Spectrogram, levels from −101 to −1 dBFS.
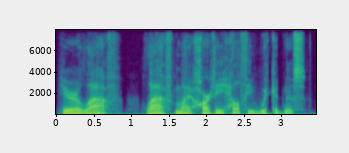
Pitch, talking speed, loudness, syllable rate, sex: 90 Hz, 120 wpm, -20 LUFS, 4.1 syllables/s, male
